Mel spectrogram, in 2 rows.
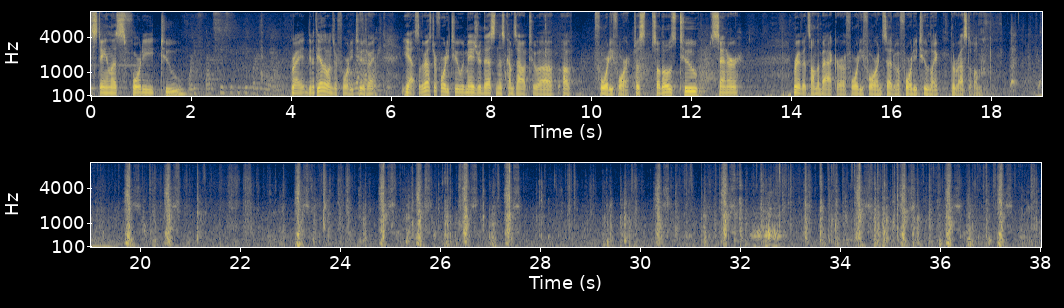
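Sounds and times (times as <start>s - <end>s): bird cooing: 32.2s - 33.0s.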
